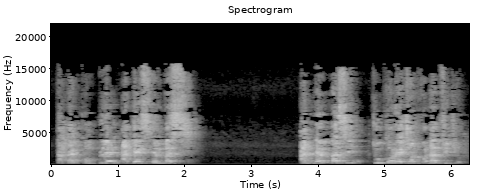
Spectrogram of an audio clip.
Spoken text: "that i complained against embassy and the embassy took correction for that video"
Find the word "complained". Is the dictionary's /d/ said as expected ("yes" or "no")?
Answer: no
